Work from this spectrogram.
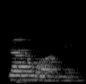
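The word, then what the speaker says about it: Kahnawake: Ganawagi. It's Ganawagi. written with a K, but they pronounce the K as cheese.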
